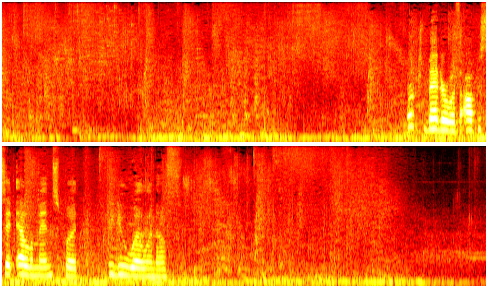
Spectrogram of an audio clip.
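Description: Magic spells crackle and whoosh in a game.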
